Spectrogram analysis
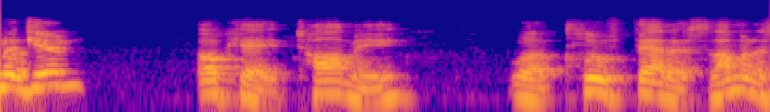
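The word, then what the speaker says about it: Clufetos: YouTube and uh and ask for a Tommy clue fetus video you talk about a wild man on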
